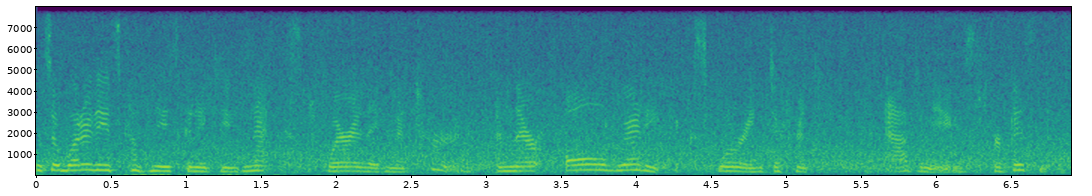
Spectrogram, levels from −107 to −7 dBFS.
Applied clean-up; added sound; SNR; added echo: none; Stream; 5 dB; none.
